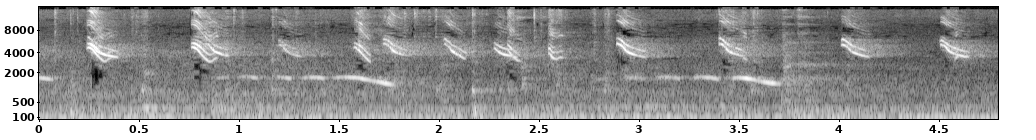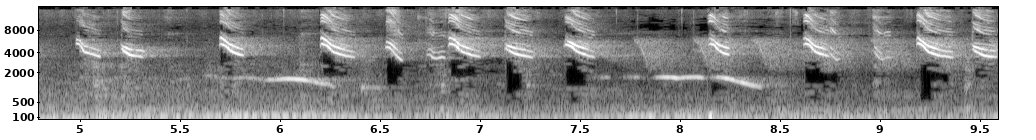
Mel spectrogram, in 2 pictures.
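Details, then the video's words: Timbrado canary song: sharp high chips and quick falling notes in irregular bursts, with occasional lower drawn-out whistled slurs, over steady background hiss and low rumble. "Timbrado canary"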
